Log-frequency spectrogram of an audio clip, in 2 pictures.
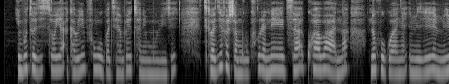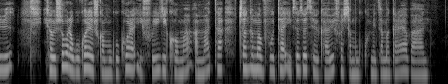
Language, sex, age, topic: Rundi, female, 18-24, agriculture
